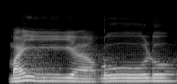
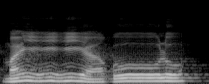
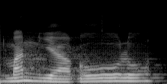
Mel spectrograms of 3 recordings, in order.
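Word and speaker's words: مَن يَقُولُ: May yaqulu, ya, may yaqulu. Tidak boleh man yaqulu, ya. Karena ini adalah hukum bacanya idgham bi gunah, ya, maka harus dileburkan dan didengungkan. May yaqulu, ya, tidak boleh man yaqulu.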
